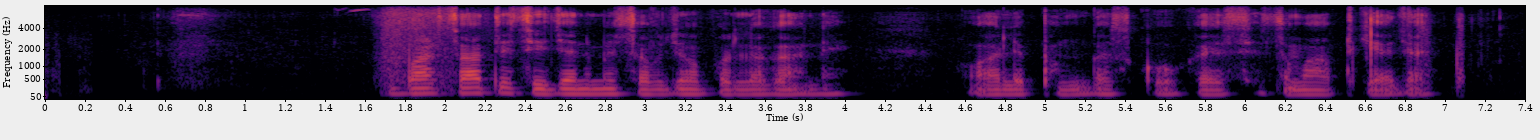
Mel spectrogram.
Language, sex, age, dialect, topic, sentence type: Hindi, male, 31-35, Garhwali, agriculture, question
